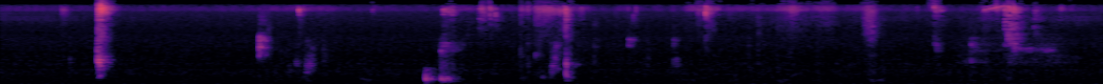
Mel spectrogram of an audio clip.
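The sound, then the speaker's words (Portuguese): Someone pauses to drink a glass of water: a few soft gulps and light clicks against an otherwise quiet background, with a small clatter near the middle and no talking. “Pega o bloquinho de notas aí para notar enquanto eu tomo uma água.”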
